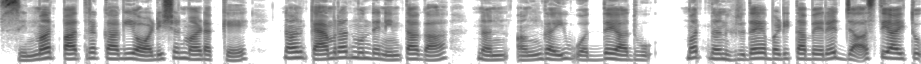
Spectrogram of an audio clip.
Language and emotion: Kannada, fearful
